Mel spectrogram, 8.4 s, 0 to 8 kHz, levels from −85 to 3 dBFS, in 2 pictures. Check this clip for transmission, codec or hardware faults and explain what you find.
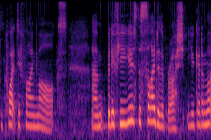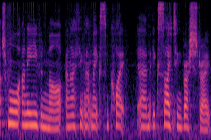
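One fault runs through the whole clip: a resampler restarted on every block. Each 40 ms block was converted separately, probably from 24 kHz down to 16 kHz, so every block edge carries a small error. The result is a steady 25 Hz ticking buzz that, unlike mains hum, stops whenever the sound goes quiet.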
